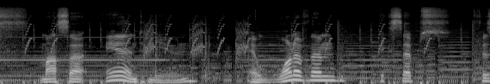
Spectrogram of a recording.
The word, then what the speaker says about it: Mune: Mune, Mune. I always said Mune when I was a kid, because, you know, I grew up in America and... the whole silent E thing and all that sort of thing.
